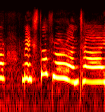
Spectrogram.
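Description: A young girl singing a nursery rhyme without accompaniment, in short held notes on a steady, simple tune, with a brief break about half a second in.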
